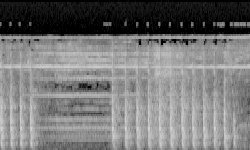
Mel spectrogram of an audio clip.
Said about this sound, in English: Oh, now, please, don't batter down the door.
